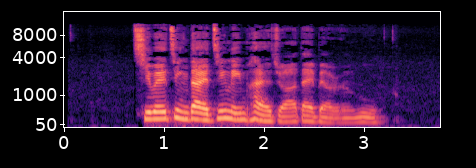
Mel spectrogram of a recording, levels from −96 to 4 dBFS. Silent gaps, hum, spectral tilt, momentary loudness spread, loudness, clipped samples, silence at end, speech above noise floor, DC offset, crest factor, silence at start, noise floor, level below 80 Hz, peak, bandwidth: none; none; -4 dB/octave; 16 LU; -17 LUFS; under 0.1%; 0.6 s; 49 dB; under 0.1%; 18 dB; 0.7 s; -66 dBFS; -60 dBFS; 0 dBFS; 11.5 kHz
